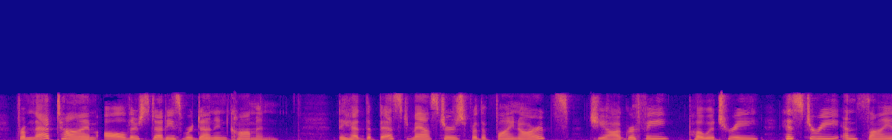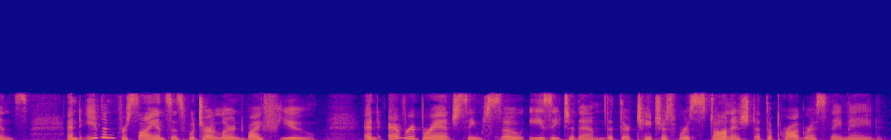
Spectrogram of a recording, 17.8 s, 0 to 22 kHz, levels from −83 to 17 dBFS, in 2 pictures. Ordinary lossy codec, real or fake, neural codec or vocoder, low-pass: AAC, 48 kbps; real; none; 7.2 kHz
